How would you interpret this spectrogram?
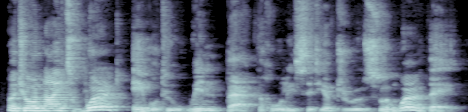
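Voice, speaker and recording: Man putting on a fiery noblewoman, high-pitched. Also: very animated, moderate pace, a bit bright. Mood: taunting. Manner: taunting, indignant. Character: proud, fiery young Saxon noblewoman. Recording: roomy, echoey room.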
